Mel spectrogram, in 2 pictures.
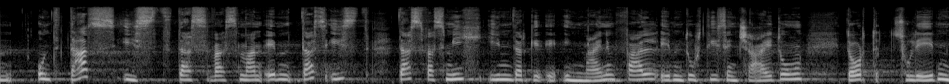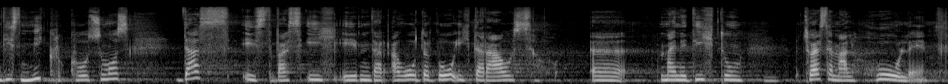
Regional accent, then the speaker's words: Trentino-Alto Adige, Italy; first language Ladin; German is a second language; als ladinische Person bin ich eben in Südtirol aufgewachsen, in Italien, also dreisprachig. Und es war aber auch so, dass während wir in der Familie eben Ladinisch gesprochen haben und immer noch

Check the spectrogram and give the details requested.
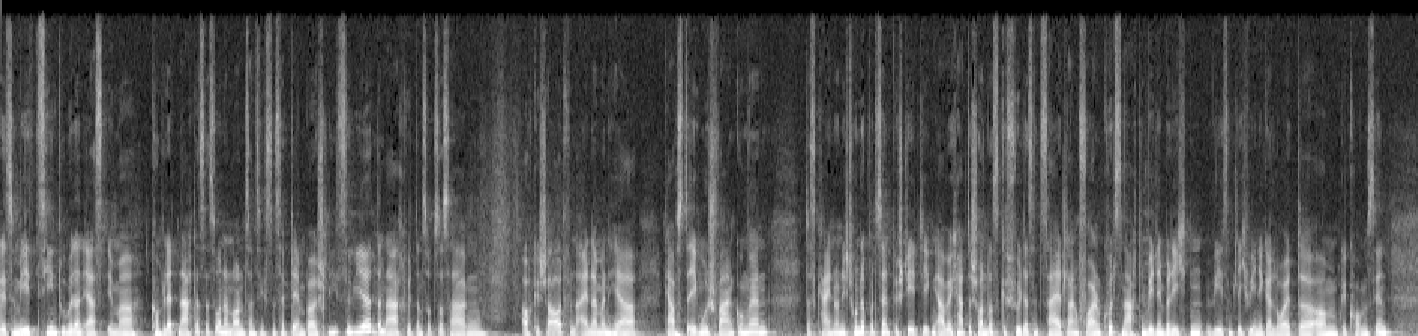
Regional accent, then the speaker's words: Vienna, Austria; ich bin in Favoriten aufgewachsen, also ich kann mir das eigentlich gar nicht vorstellen.

